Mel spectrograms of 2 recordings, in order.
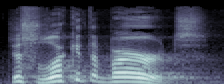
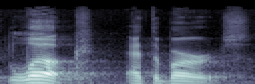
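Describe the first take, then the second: First: Pitched higher, "look" lifted and stressed; pleading imperative. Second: Slow, louder command, LOOK leaned on; "Look" pressed hard as an order; firm imperative. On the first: Preacher pressing the congregation, higher urgent plea. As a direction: urge them, voice rising on "look". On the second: Preacher urging the congregation, slow firm command. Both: Shown as a demonstration. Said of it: "It's an imperative in the Greek".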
